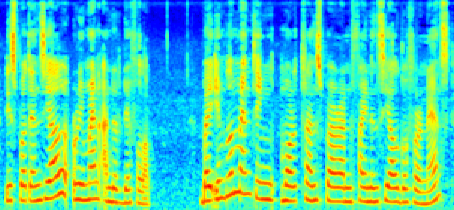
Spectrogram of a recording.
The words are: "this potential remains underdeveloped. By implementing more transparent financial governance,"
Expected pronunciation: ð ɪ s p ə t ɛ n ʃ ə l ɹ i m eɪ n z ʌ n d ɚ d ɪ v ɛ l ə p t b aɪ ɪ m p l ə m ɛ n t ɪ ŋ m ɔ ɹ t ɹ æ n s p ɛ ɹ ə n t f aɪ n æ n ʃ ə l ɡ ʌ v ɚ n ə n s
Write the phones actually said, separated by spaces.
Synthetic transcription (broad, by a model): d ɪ s p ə t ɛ n s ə l ɹ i m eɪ n ɑ n d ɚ d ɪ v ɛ l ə p b aɪ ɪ m p l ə m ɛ n t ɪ ŋ m ɔ ɹ t ɹ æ n s p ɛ ɹ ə n t f aɪ n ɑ n s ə l ɡ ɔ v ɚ n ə n s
